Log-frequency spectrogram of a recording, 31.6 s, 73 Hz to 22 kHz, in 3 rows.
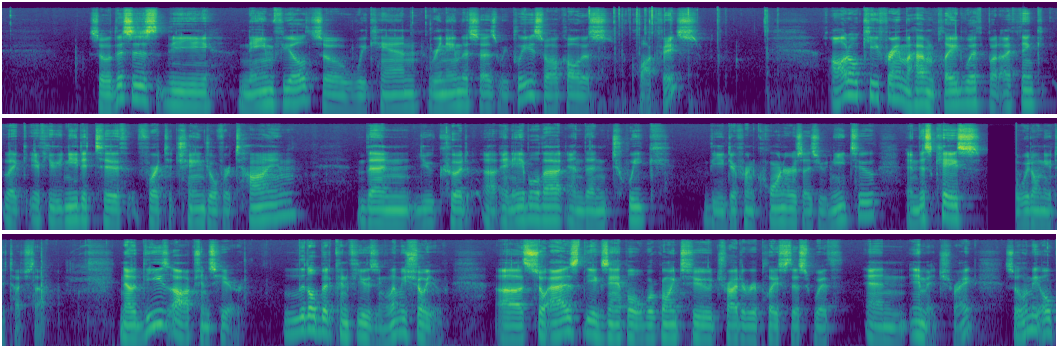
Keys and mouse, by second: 4.1-7.8 drag.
